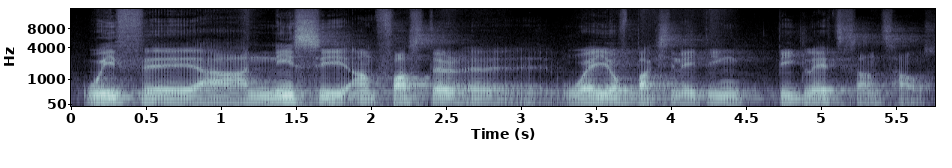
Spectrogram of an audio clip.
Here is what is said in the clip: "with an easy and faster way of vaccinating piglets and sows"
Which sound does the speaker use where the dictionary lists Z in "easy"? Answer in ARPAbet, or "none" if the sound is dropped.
S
